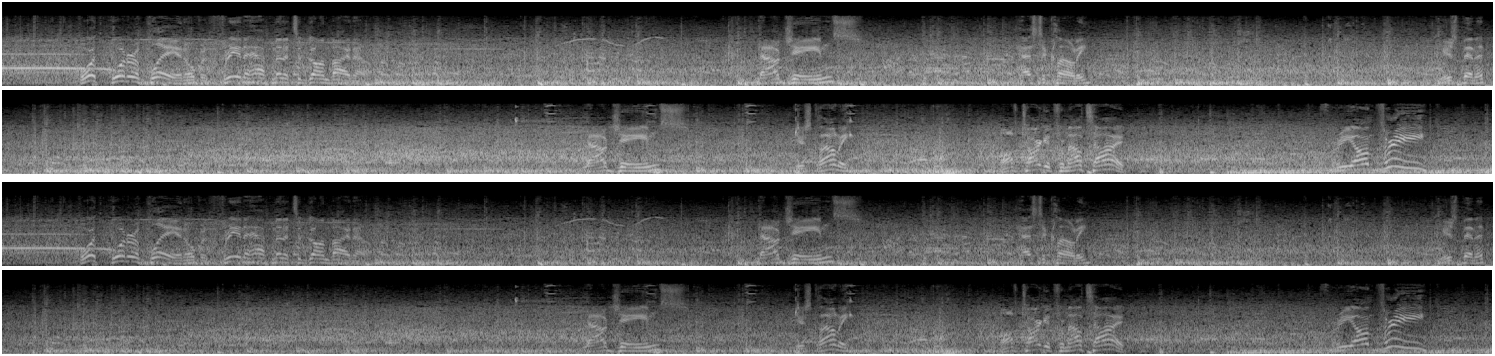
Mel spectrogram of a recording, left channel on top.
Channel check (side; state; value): right; quieter; 6.6 dB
